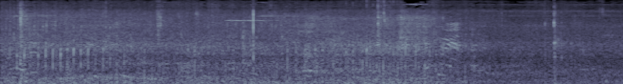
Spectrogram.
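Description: Ambience of a busy pedestrian street: many passers-by talking indistinctly over a steady low rumble of city noise.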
